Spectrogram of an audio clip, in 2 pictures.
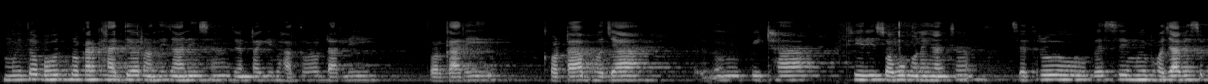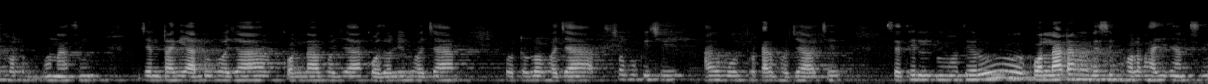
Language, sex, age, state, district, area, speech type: Odia, female, 45-60, Odisha, Boudh, rural, spontaneous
